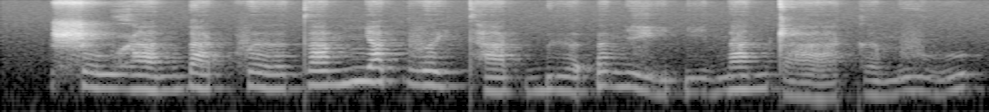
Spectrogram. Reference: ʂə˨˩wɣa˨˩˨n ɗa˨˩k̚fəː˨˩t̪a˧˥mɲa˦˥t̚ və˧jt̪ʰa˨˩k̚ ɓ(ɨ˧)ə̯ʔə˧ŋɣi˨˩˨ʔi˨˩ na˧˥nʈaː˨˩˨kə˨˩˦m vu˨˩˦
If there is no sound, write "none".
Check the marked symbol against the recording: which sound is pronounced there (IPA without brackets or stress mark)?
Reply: ɨ˨˩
